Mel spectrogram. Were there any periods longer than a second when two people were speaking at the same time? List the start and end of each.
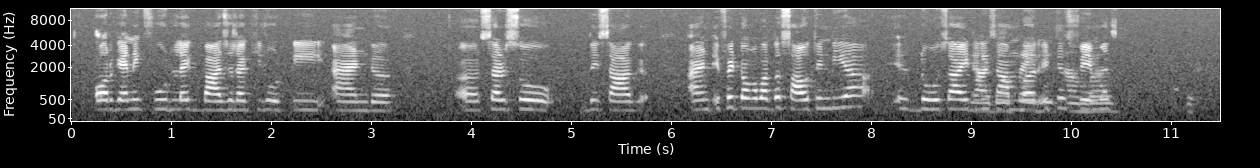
9.0-10.4

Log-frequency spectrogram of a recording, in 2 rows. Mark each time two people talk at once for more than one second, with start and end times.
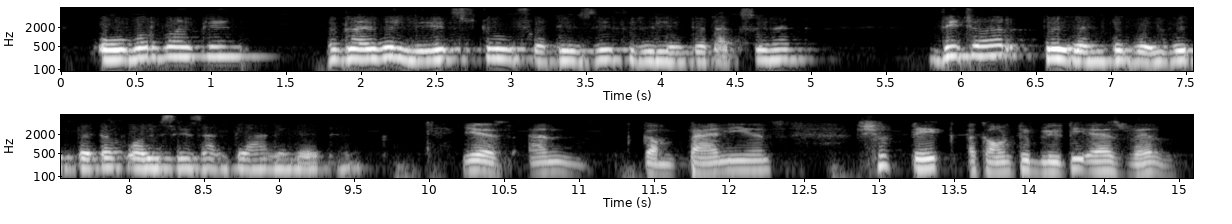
none

